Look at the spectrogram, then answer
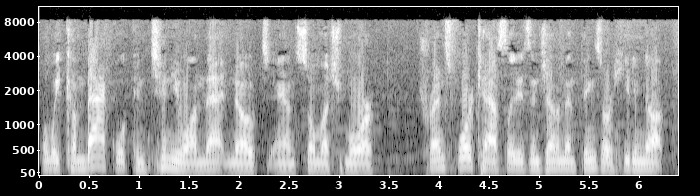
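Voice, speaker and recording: A man hosting talk radio, speaking in an energetic, emphatic way. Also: mid-range voice, normal speed, faint music behind, rough recording. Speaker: radio host.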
